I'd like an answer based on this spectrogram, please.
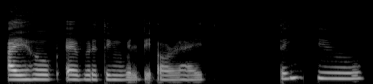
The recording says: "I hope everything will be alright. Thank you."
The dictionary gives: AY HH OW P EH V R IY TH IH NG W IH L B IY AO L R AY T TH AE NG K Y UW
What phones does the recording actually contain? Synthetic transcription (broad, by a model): AY HH OW P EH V R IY T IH NG W IH L B IY AO L R AY T T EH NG K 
